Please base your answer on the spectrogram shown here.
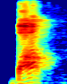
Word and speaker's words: Bach: Bach?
